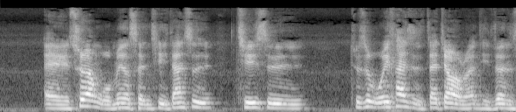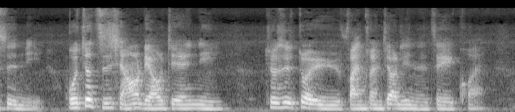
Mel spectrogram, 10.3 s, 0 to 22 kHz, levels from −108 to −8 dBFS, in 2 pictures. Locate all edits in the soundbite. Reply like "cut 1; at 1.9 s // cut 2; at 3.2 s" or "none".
none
